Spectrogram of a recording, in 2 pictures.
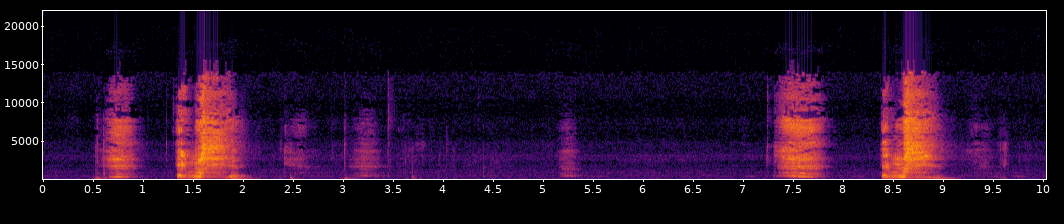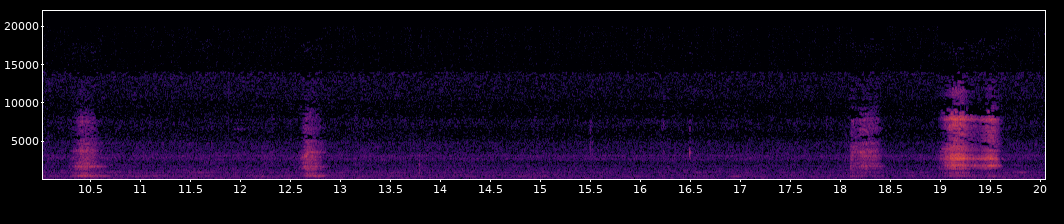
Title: sneezes 8-24-23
